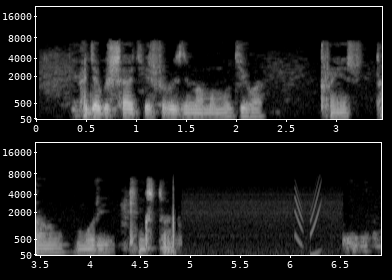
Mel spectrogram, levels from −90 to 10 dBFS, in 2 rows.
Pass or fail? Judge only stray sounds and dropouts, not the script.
fail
